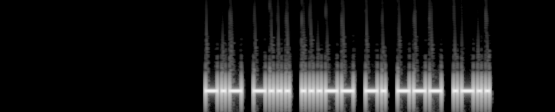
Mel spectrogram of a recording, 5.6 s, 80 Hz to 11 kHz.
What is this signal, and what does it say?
Morse code, heard as a keyed tone, about 28 wpm, 700 Hz. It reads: KB3NOL
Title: USA Call Signs - 6 Characters - Repeated 2x - 30wpm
